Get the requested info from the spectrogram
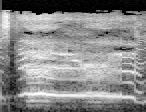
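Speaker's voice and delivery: high cracked shout of disbelief; shocked yelp. Retold or imitated. Son stunned that his father said I love you, yelps. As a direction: yelp it as if the ground dropped away.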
